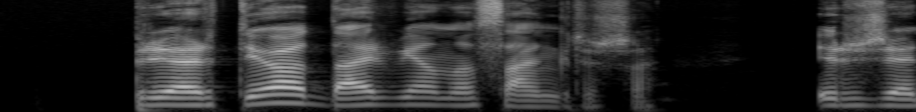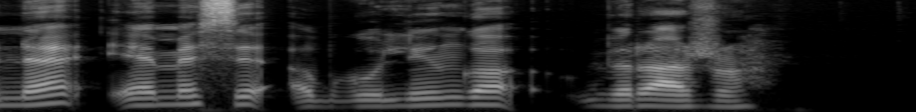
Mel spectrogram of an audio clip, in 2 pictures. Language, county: Lithuanian, Vilnius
